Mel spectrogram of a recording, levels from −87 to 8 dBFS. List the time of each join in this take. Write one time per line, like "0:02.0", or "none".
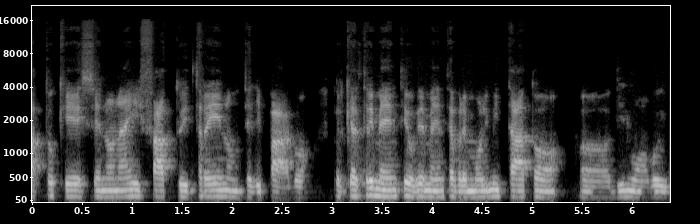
0:02.9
